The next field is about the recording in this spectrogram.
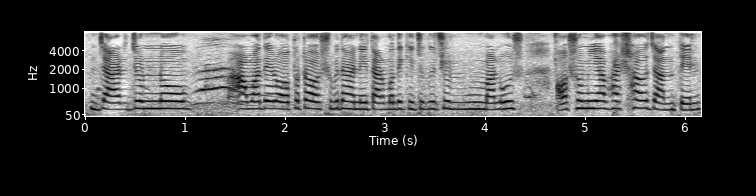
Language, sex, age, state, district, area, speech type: Bengali, female, 30-45, West Bengal, Kolkata, urban, spontaneous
